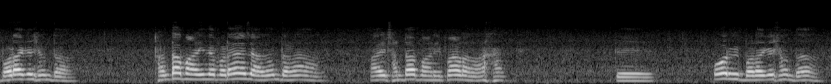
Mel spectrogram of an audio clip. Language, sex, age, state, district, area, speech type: Dogri, male, 30-45, Jammu and Kashmir, Udhampur, urban, spontaneous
